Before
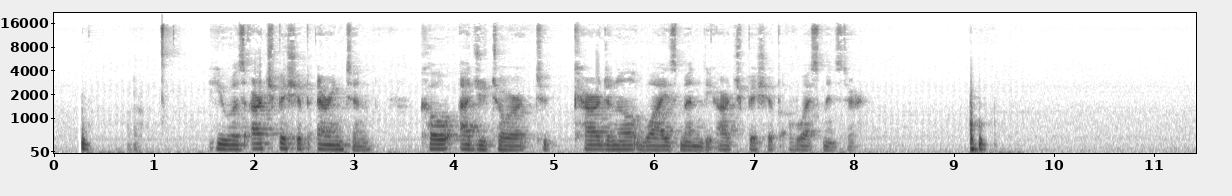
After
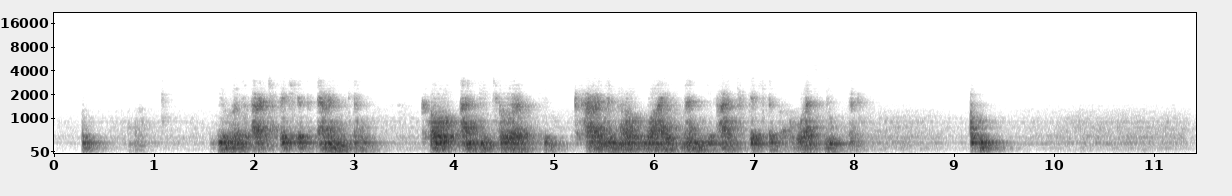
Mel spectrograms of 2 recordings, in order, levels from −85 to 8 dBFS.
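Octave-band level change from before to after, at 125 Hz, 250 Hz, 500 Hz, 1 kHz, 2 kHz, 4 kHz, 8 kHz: -1.0 dB, +7.0 dB, +5.5 dB, +3.0 dB, -7.5 dB, under -30 dB, under -40 dB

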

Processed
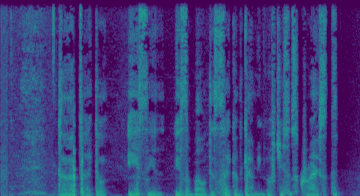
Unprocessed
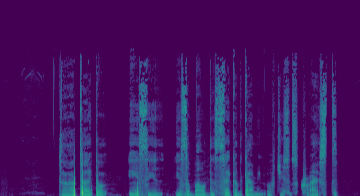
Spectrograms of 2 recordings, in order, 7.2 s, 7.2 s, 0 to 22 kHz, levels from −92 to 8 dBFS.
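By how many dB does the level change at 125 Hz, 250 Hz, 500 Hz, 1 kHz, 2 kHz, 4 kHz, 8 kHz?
-0.5 dB, -1.5 dB, -6.5 dB, -2.5 dB, +3.0 dB, +7.0 dB, +6.0 dB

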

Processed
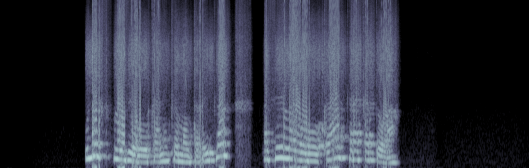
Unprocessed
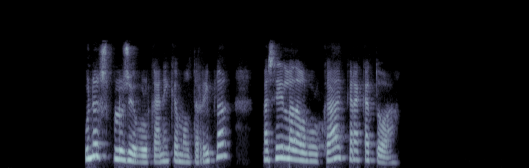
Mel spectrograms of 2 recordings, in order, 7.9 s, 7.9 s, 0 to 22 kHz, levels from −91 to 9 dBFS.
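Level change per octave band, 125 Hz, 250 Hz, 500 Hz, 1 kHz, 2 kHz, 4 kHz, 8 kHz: +7.5 dB, +3.5 dB, +2.5 dB, +4.0 dB, +2.5 dB, +8.0 dB, no reading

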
